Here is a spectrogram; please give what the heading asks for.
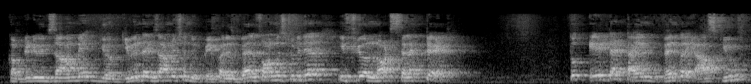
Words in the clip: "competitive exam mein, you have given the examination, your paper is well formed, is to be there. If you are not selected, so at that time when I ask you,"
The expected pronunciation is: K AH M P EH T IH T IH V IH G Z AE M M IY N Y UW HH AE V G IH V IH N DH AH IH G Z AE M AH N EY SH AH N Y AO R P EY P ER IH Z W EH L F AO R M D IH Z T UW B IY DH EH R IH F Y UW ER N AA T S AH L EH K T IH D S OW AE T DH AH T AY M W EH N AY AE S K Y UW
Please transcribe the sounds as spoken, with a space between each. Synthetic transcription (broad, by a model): K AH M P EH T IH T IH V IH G Z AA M M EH Y UW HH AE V G IH V IH N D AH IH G Z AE M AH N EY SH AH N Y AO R P EY P ER IH Z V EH L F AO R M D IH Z T UW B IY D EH R IH F Y UW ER N AA T S AH L EH K T IH D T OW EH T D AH T AY M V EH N AY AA S K Y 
